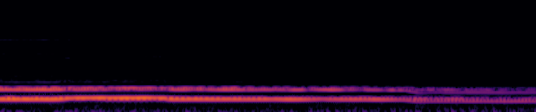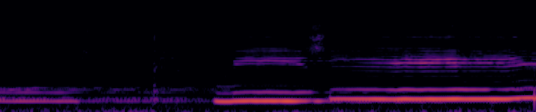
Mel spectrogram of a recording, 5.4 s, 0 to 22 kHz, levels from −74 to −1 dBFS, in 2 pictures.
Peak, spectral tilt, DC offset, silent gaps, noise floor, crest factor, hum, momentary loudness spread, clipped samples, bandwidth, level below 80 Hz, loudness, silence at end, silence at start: -22 dBFS; -4 dB/octave; under 0.1%; none; -59 dBFS; 14 dB; none; 18 LU; under 0.1%; 10 kHz; -74 dBFS; -36 LUFS; 0 s; 0 s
